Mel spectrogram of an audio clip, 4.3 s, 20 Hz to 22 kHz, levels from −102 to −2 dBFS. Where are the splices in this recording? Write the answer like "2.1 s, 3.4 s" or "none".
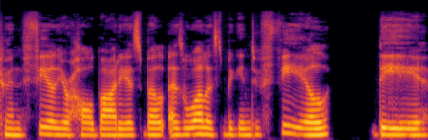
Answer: none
